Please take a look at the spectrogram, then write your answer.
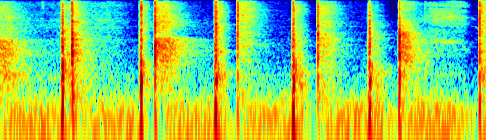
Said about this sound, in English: Yeah, round of applause.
